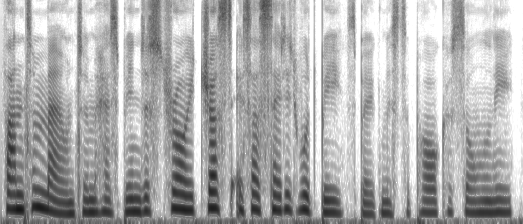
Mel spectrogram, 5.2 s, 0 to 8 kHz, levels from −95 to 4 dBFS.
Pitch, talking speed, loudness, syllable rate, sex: 170 Hz, 185 wpm, -18 LUFS, 4.5 syllables/s, female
